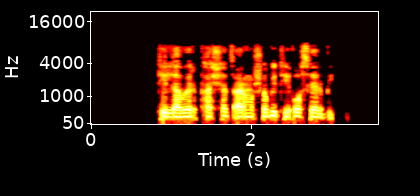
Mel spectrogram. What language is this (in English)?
Georgian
